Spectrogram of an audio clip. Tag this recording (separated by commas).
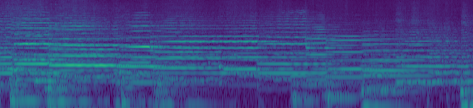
Music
